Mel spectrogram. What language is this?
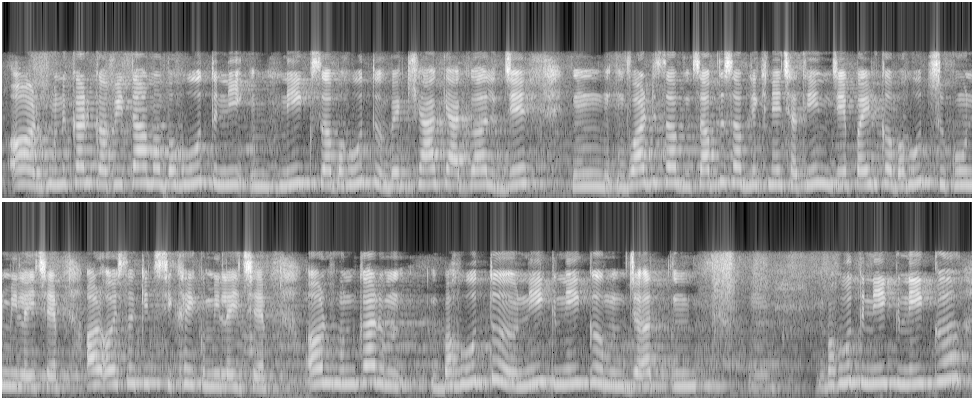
Maithili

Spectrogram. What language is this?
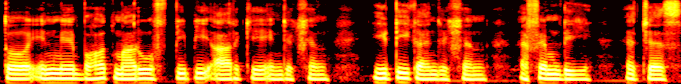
Urdu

